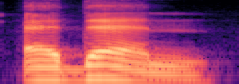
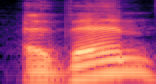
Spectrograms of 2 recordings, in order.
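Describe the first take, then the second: First: The middle consonant is a d sound. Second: The middle consonant is a soft th sound. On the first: It means to condemn. The speaker calls it wrong. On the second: It means the call to prayer. The speaker calls it right.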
